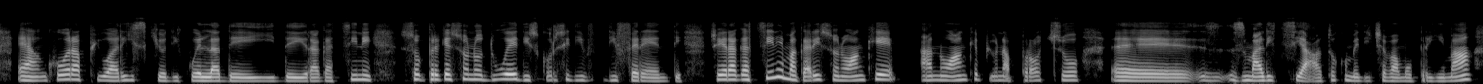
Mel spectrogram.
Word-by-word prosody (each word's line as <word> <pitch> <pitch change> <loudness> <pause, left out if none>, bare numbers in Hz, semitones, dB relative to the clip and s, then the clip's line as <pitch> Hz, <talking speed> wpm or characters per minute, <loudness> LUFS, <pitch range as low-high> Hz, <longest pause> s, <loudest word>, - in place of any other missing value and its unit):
è 195 - -2
ancora 190 +5 +3
più 195 -2 -7
a 180 - +4
rischio 190 0 -3
di 170 +1 -10
quella 170 0 +4
dei 160 -1 -1
dei 160 0 +2
ragazzini, 165 +7 -1 0.3
so 235 -2 -2
perché 230 +2 +3
sono 230 0 -1
2 235 +4 +5
discorsi 200 +1 -7
diff 195 -2 -9
differenti 170 -6 -3 0.2
cioè 225 - 0
i - - +7
ragazzini 225 +9 +3
magari 215 -4 +2
sono 200 -3 -2
anche 215 +4 +2 0.2
hanno 200 0 -1
anche 210 +5 +1
più 195 -3 -11
un 190 - -6
approccio, 195 +1 -4 0.3
ehm, 165 -2 +2
s 175 +3 -11
smaliziato 180 -2 0
come 185 -5 -4
dicevamo 160 -1 -4
prima, 160 +7 +1
190 Hz, 135 wpm, -24 LUFS, 165-210 Hz, 0.3 s, i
